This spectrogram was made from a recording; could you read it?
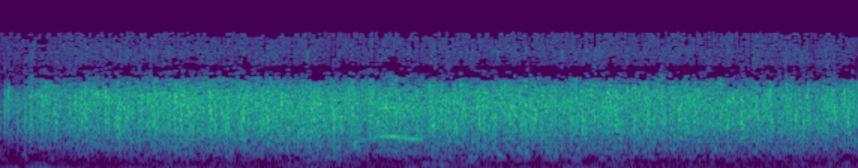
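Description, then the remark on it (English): Sustained studio audience applause as Fred Allen is presented in person, a dense, steady wash of many hands clapping at an even loudness throughout, with no voices rising above it. “That's the second largest industry in the country, raising applause cards.”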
